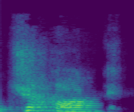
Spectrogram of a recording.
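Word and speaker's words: Chaak: So Cha'ak sounds like the thunderclap, right?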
